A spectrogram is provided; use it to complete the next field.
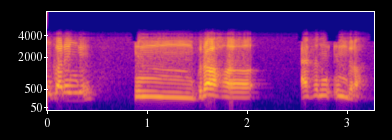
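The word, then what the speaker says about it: इन्द्र: से उसका उच्चारण करेंगे इंद्र ऐसा इंद्र ्र इंद्र नहीं कहेंगे इंद्र नहीं कहेंगे इंद्र ई पर जोड़ पड़ेगा अश्व अ पर जोड़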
